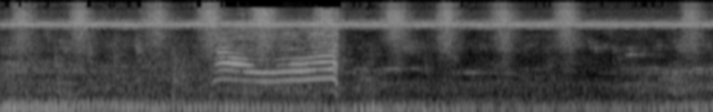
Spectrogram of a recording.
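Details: Stray female cat that comes to feed mornings and early evenings, asking for love and affection before eating; one drawn-out, wavering meow of about a second and a half, over a steady low rumble and a constant high hiss.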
